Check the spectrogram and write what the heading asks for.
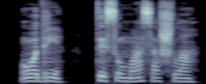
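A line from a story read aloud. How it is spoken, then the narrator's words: Desperate near-growl. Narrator (Russian): С каким-то отчаянием почти прорычал Ричард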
